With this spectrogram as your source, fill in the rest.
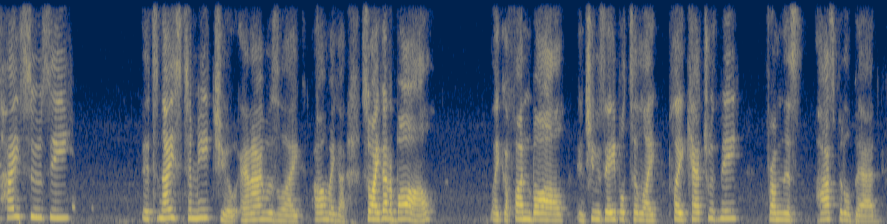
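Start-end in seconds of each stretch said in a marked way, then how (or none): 0.0-3.5 tiny, high-pitched little voice. Retelling what a girl in a hospital bed said on meeting her, small little voice. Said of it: "this little voice, she goes".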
